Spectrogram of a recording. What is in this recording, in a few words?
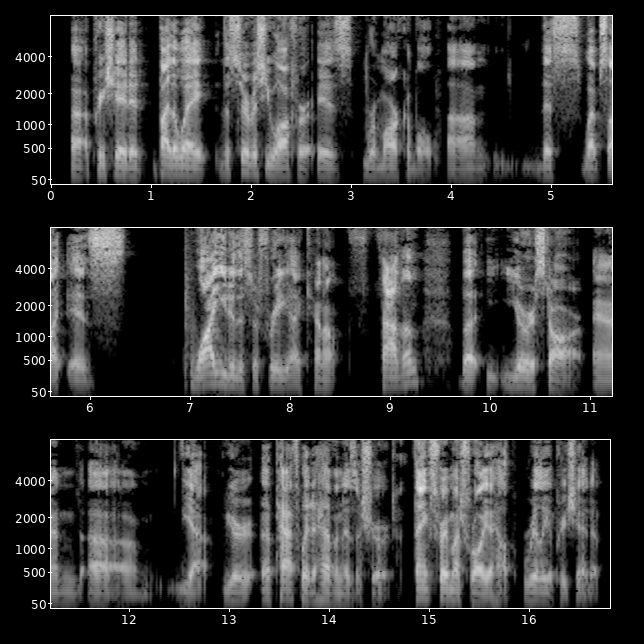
testimonial message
